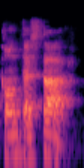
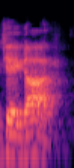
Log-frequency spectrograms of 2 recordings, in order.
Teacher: do you hear how I'm putting the stress at the end of the word?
